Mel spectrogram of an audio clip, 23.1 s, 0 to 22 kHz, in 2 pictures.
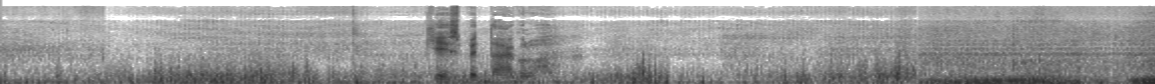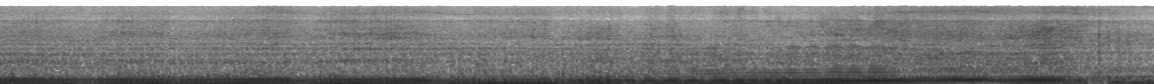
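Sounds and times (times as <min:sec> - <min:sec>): wheels spinning in sand: 0:00.0 - 0:04.2, 0:05.8 - 0:19.5
engine revving hard: 0:09.2 - 0:23.0.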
